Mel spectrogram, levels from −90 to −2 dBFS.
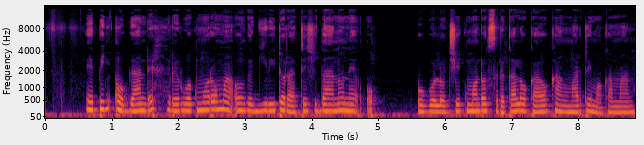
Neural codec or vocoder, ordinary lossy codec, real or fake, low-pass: none; none; real; 14.4 kHz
